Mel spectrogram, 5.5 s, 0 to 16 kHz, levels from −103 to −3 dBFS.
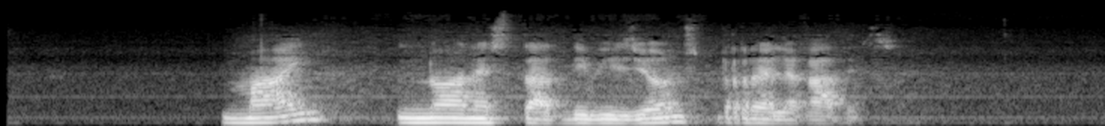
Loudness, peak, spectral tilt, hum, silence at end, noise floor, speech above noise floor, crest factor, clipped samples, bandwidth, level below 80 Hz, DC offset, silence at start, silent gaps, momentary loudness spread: -16 LUFS; -2 dBFS; -9 dB/octave; none; 1.25 s; -63 dBFS; 47 dB; 16 dB; under 0.1%; 7 kHz; -60 dBFS; under 0.1%; 1.1 s; none; 12 LU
